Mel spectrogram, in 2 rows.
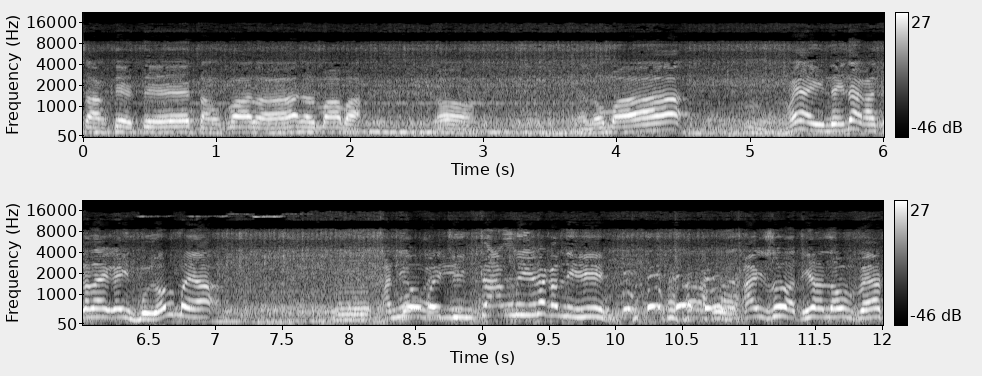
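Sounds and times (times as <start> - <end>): men talking: 0.0 - 12.0
vehicle engine idling: 0.0 - 12.0.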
